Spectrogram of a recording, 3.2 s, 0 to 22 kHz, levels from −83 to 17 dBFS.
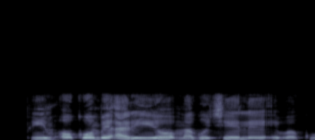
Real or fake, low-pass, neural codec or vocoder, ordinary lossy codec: real; 7.2 kHz; none; none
